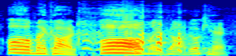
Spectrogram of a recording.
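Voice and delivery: loud, gasping oh my god; shocked relief. Retold or imitated. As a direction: catch your breath in disbelief. Relief after near-accident.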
